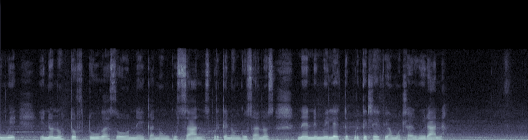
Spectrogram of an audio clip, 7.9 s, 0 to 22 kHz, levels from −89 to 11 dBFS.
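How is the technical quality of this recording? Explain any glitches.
No glitches can be heard anywhere in the recording; the signal stays continuous and intact throughout.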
